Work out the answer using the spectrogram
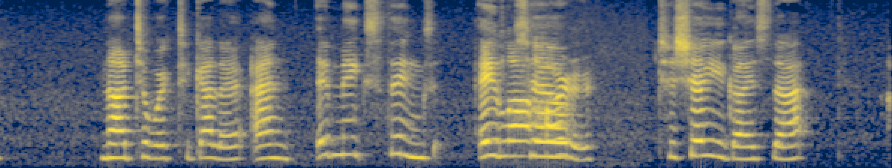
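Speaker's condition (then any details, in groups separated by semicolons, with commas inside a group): Cerebral palsy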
